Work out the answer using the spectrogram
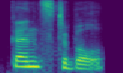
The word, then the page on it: constable: Indian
